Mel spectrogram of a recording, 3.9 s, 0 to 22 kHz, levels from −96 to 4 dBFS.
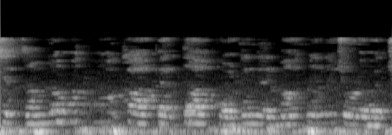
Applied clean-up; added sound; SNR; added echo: classical method WPE with log-MMSE.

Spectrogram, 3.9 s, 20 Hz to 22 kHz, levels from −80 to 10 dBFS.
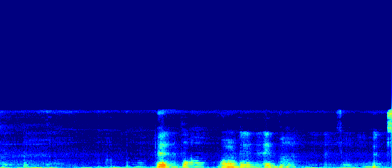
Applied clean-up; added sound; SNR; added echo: neural mask model DeepFilterNet 3.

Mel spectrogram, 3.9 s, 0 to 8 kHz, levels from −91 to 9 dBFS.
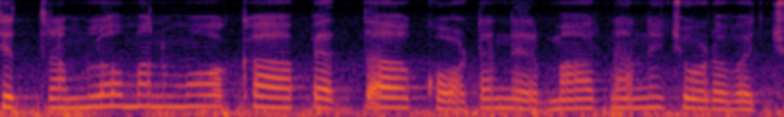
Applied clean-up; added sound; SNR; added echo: none; none; none; none.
